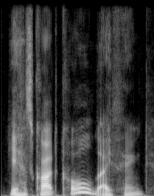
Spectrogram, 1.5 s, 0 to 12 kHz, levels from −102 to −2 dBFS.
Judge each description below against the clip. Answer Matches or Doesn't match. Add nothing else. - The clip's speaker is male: Matches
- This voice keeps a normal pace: Doesn't match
